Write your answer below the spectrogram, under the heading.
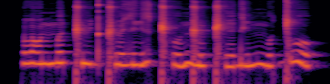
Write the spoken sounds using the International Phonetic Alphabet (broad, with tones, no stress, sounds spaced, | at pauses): l ɔ˨ n m ə˨˦ ǁ y˨ d ǁ ʏ˨ z i˨˩˦ z ǁʰ ʊ˨˩˦ ŋ͡ǁ ʏ˨ ǁʰ ɪ˨˦ d i˨˦ n ŋ ʊ˨˦ ɡ͡ǀ o˥˨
